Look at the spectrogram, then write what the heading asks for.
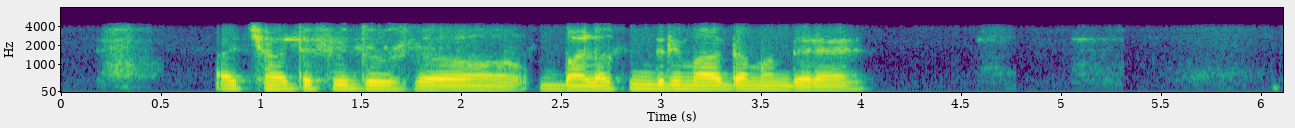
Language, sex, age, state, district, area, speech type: Dogri, male, 18-30, Jammu and Kashmir, Kathua, rural, conversation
